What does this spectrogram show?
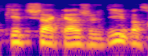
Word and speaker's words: Pietrzak: Hein, alors, ton nom se prononce Pietschak, hein, je le dis parce Ah, que tout à fait.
